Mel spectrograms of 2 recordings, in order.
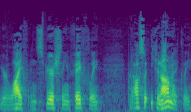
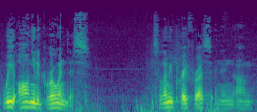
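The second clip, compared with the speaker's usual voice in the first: ordinary delivery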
